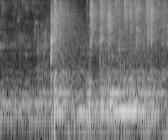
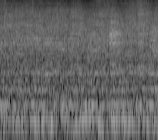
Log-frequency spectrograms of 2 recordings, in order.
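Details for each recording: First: Pressurized gas-heated hot water system after replacing a Zilmet expansion vessel and refilling; hot tap opened to bleed air, irregular spitting and hissing bursts as water and air cough out; trapped air sputtering from tap. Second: Pressurised gas-heated hot water system with two cylinders and a Vaillant boiler, after replacing the Zilmet expansion tank: with the system still powered down, a steady airy hiss as trapped air bleeds from the open hot tap after refilling, before water flows.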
